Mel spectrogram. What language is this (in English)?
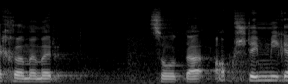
Swiss German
